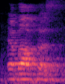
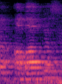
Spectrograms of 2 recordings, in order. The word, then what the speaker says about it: एबाकस: गई जिसको कहा गया एबाकस। क्या नाम था? एबाकस या अबाकस कह सकते हो, लेकिन पढ़ने में थोड़ा अच्छा नहीं लगेगा, तो एबाकस, ठीक। हाँ, एबाकस, एबाकस, एबाकस।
